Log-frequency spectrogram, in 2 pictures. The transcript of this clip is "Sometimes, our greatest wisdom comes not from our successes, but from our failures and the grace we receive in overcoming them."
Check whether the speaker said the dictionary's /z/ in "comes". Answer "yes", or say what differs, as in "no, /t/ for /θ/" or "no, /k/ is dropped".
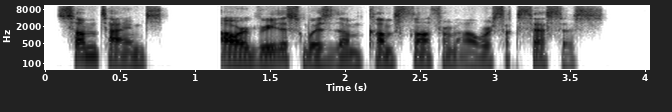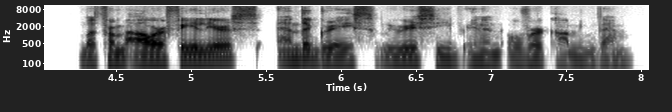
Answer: no, /s/ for /z/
